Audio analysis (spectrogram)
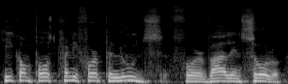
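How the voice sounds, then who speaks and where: A man's voice: a little high, warm tone. Earnest man with a delivery. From Italy. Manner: earnest, slightly halting non-native phrasing. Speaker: guest violinist. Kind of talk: studio interview answers.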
